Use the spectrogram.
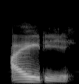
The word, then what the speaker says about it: Iere: and all this great land was called Edie pronounced aide and the reader May compare these Irish folklore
